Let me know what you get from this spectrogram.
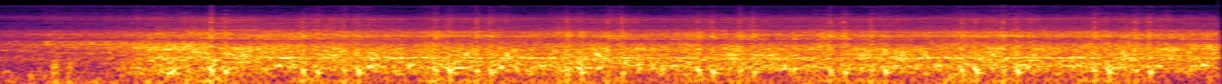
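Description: Train passing fast and close: the sound swells over the first second or so, then runs steady and loud with the clatter of wheels over the rails and a held high tone above it.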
